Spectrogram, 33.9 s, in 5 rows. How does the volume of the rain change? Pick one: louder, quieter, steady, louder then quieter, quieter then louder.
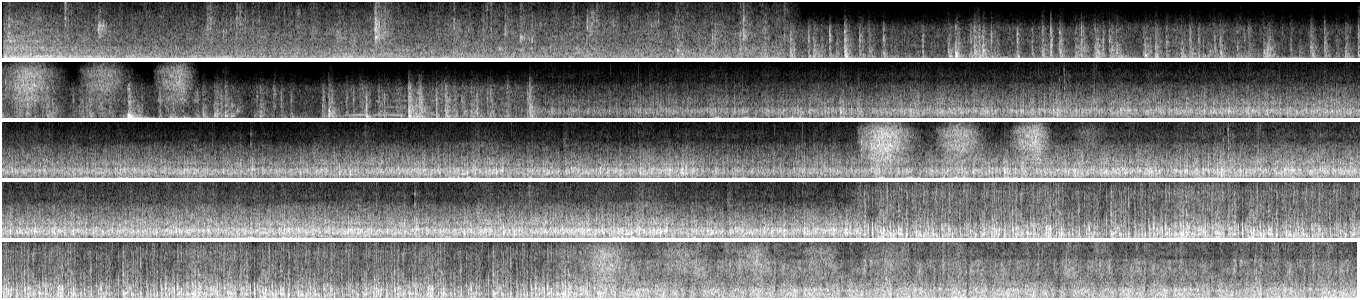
louder.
